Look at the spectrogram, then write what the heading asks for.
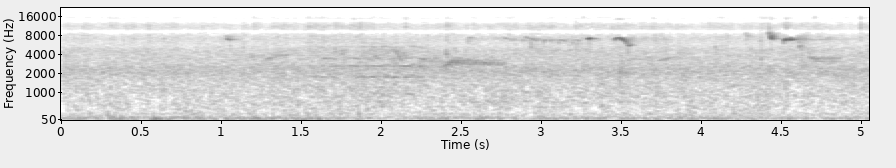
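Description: Faint, steady hiss of light rain, with a few short, high bird chirps in two quick pairs in the second half.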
